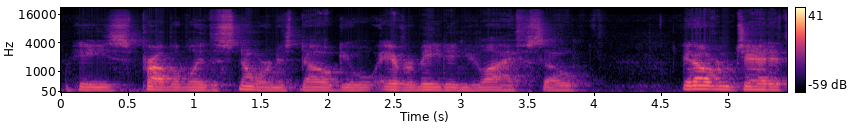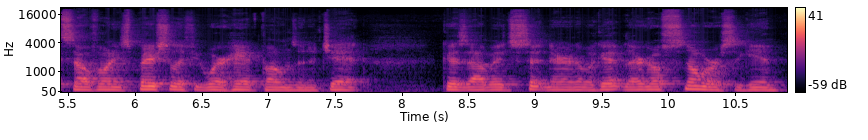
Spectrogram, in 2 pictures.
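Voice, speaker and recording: Fairly quick and steady in tone, this medium-pitched coin collecting vlogger rambles through an unboxing chat and keeps repeating himself. The sound is roomy.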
